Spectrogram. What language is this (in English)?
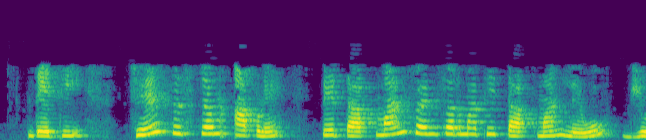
Gujarati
